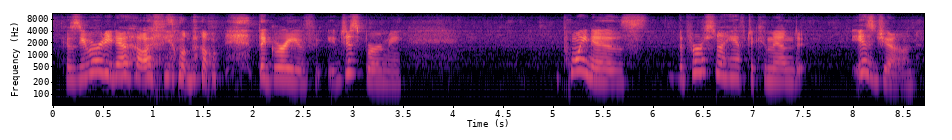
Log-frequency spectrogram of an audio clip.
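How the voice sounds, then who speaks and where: A woman's voice: a little high, sharp tone. A woman co-hosting a podcast, chatting frankly and affirming her partner. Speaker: podcast co-host. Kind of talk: casual chat.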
